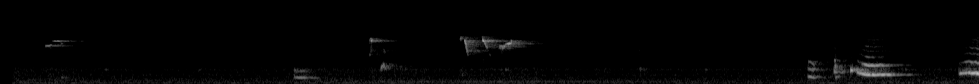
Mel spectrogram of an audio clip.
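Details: Pet grey parrot, a new arrival in the household, learning to speak indoors; scattered short whistled notes and chirps, some rising and some falling, then a burst of raspy, voice-like harmonic sounds near the end.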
